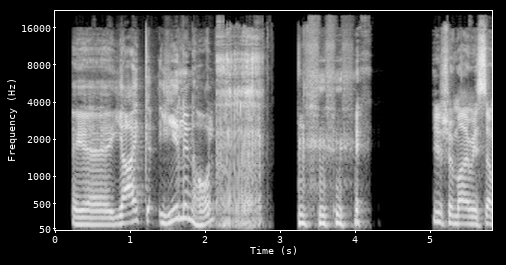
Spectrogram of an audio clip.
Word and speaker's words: Gyllenhaal: So we have Jack Gyllenhaal inside for some reason. No, there's a Division film starting. Oh, Jack, okay. His name is actually pronounced Gyllenhaal. Yike Gyllenhaal.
